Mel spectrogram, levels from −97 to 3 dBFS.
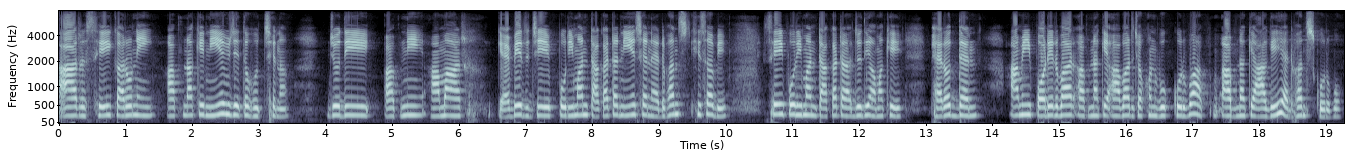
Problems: background sounds at intervals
